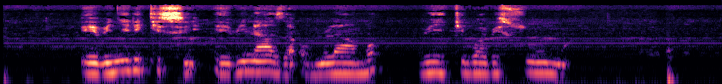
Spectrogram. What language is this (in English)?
Ganda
